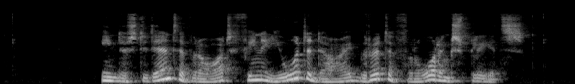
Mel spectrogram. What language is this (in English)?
Western Frisian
